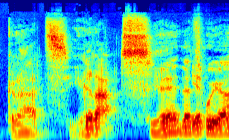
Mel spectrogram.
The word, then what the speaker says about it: Graz: Now, you're from, see if I can pronounce this properly, Graz? Graz, yeah.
